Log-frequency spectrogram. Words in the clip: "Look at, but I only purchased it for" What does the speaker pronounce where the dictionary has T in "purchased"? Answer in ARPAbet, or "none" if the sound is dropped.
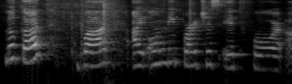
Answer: none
